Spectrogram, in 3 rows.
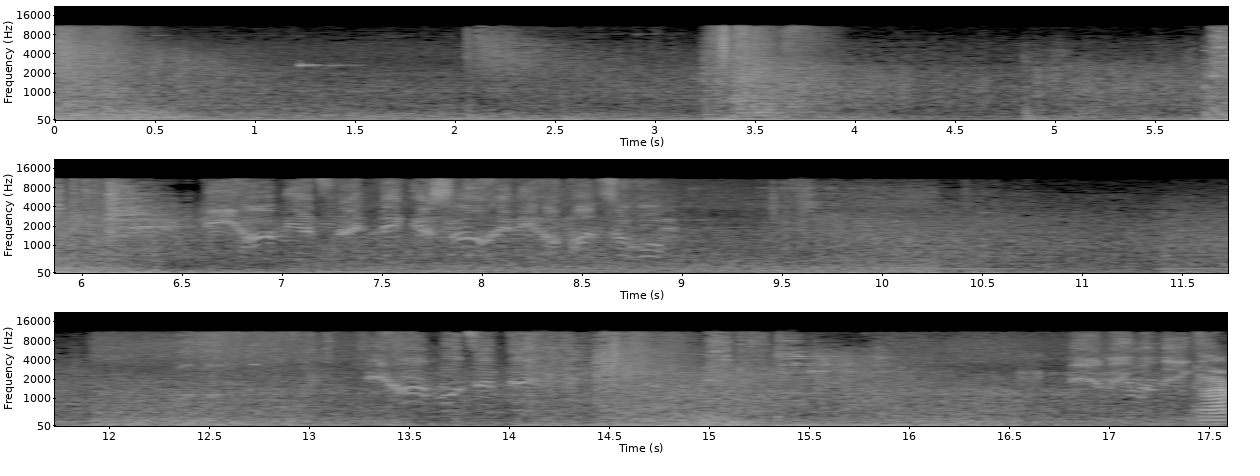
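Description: Tank gun shots in World of Tanks on PS4, several sharp, heavy blasts spaced a few seconds apart amid rumbling engine and battle noise, with someone talking throughout.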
